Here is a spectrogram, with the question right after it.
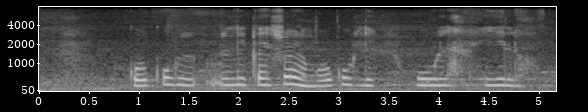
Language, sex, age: Xhosa, female, 28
